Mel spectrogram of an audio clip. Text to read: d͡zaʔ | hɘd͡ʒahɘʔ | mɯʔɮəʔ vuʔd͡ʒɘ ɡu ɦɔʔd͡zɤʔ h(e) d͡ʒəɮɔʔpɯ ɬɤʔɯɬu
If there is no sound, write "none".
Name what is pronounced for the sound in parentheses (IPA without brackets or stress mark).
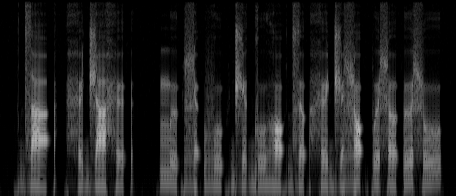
ɘ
